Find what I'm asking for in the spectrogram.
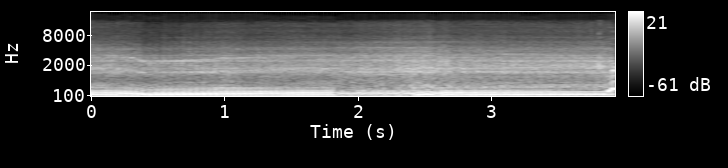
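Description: A Ducati Panigale V4S races along at speed, its engine droning loud and steady, then a quick-shifter gear change briefly dips and stutters the note before it pulls on strongly.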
